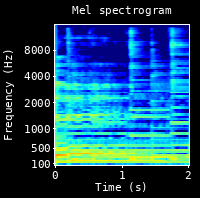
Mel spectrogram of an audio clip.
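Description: Acoustic guitar strummed, its chord ringing under a long held melody note that ends near the end.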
